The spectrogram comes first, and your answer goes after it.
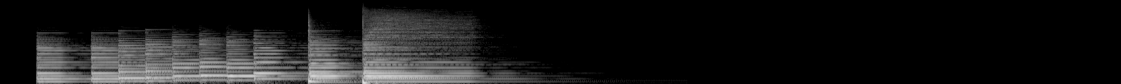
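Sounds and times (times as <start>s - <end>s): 
music in C minor: 0.4s - 6.6s.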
